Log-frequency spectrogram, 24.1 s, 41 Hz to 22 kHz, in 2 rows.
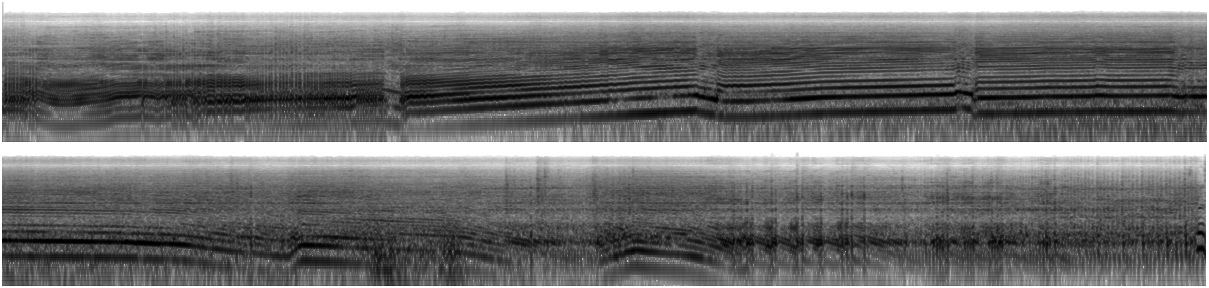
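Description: A 70cc AM6 moped engine runs close by, a loud buzzing two-stroke note that revs up and falls back repeatedly in rising and falling sweeps, ending in a rough idle.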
